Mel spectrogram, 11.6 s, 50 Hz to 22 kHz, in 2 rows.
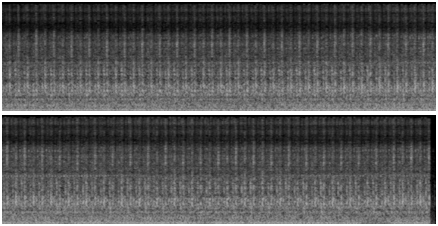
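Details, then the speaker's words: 2001 International 4700 rollback diesel just started cold: rough, uneven idle clatter around two beats a second, a misfire present only when cold that goes away once warm; scanner shows an ICP sensor problem. "pueden escuchar pueden escuchar un Miss fire que ella tiene la acabo de prender ella fría es lo único que yo le encontré que cuando está fría tiene un misfire pero Tan pronto calienta se le va el misfire"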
